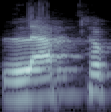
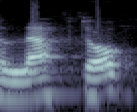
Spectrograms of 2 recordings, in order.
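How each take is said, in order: First: The middle consonant is a clear p sound. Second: The middle consonant sounds like an f. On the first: The speaker calls it right. "ল্যাপটপ রে" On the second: The speaker calls it wrong. "পি সাউন্ডটা এফ এল লাখান pronounce হইতো"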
